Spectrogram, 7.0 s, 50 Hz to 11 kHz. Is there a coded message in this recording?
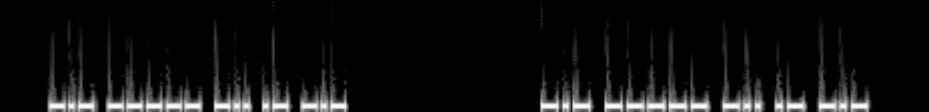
Yes: Morse code from 0.4 to 6.5 s, heard as a keyed tone, about 29 wpm, 700 Hz. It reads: K0DAK K0DAK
